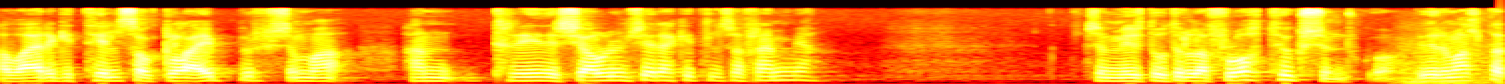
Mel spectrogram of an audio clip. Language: Icelandic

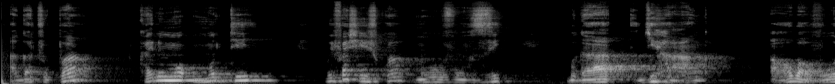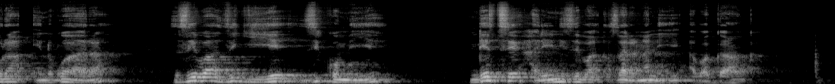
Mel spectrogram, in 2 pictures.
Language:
Kinyarwanda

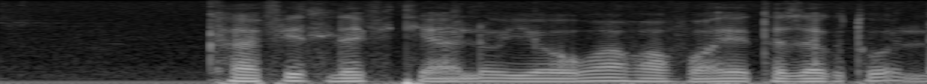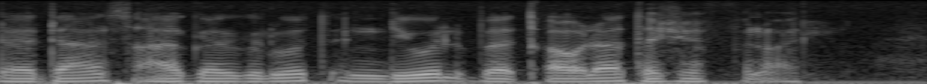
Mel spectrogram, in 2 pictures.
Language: Amharic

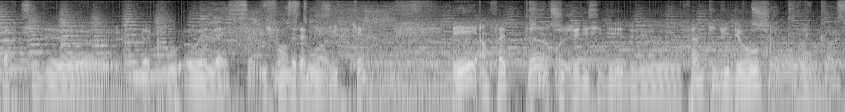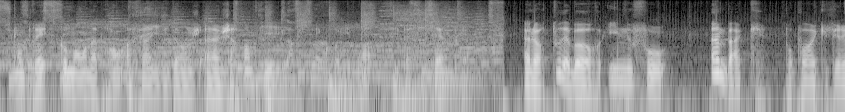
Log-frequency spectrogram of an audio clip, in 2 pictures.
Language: French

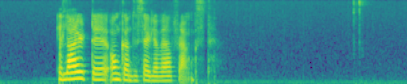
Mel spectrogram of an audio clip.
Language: Faroese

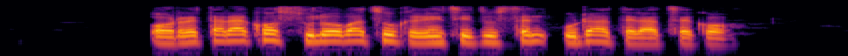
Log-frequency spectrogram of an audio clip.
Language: Basque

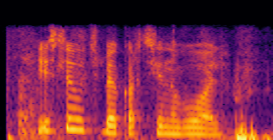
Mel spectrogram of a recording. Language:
Russian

